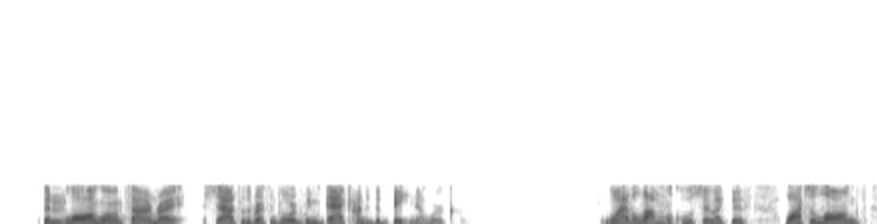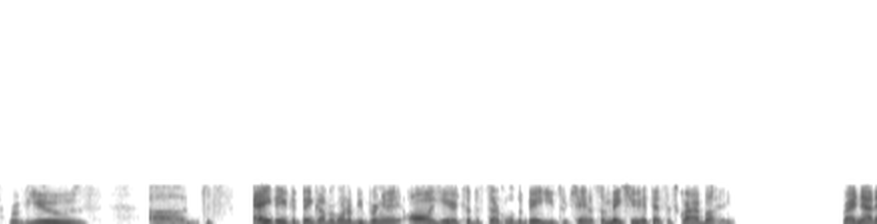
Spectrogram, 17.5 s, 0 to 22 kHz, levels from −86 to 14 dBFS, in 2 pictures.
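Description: The whole clip of speech has been through the iLBC codec, and the damage is plainly audible: nothing survives above 4 kHz, so the sound is dull and boxed-in, with a slightly rough, synthetic edge. That narrowband texture, and the way each short slice is coded independently, fits iLBC's 20 ms frame mode at around 15.2 kbps.

On top of that there are three bursts of lost iLBC frames. At 0.52 to 0.66 s, about 120 ms goes missing, which fits six 20 ms frames. Another 80 ms drops out at 2.98 to 3.08 s, and a shorter 60 ms gap comes at 6.61 to 6.67 s. In each one the decoder fills the hole by looping the last pitch cycle with some noise mixed in, so you hear a brief held, buzzy vowel where the speech should be. Since iLBC frames don't depend on each other, the speech snaps back cleanly right after each gap.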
